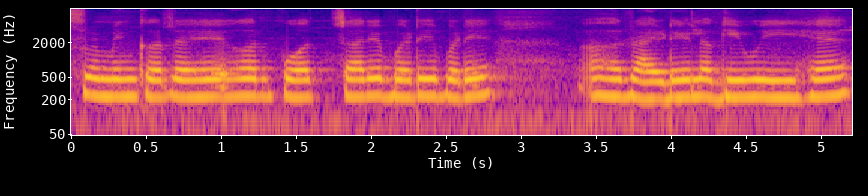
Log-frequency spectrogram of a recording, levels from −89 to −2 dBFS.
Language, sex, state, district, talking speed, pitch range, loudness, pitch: Hindi, female, Uttar Pradesh, Jalaun, 140 wpm, 225-235 Hz, -16 LUFS, 230 Hz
